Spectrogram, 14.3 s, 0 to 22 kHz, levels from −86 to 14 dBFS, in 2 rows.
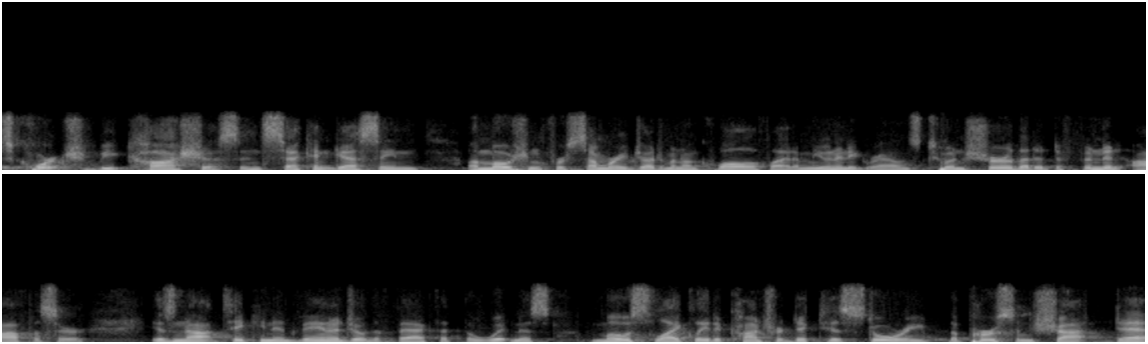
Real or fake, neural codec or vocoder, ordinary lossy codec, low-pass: fake; codec, 16 kHz, 2 kbps, X-Codec, HuBERT features, trained on LibriSpeech; Opus, 16 kbps; 7.2 kHz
